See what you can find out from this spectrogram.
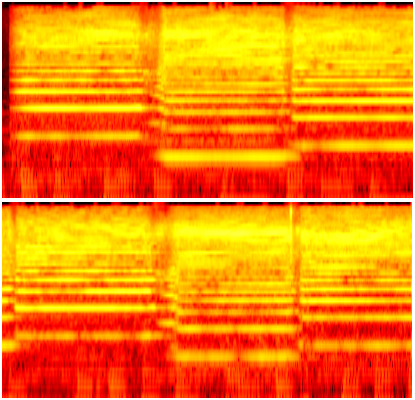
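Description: A loud Swiss postbus three-tone horn, on the bus running uphill from Vannes toward the Plateau de Diesse, sounds its melodic sequence of sustained, brassy notes, repeating the stepped tune about twice over six seconds with no talking.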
